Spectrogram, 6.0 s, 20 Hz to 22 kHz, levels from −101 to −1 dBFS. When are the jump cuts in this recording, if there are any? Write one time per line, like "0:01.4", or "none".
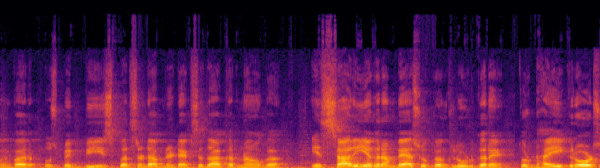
0:02.9
0:05.1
